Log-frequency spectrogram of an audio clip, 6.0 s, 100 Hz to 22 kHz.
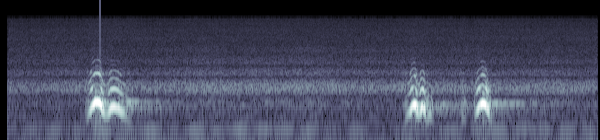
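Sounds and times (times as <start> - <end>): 
Ural owl calling: 0.8 - 1.7, 4.0 - 5.4.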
